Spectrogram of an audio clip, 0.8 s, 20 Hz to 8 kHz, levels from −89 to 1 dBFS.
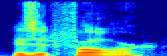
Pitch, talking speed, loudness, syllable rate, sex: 110 Hz, 215 wpm, -18 LUFS, 4.2 syllables/s, male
